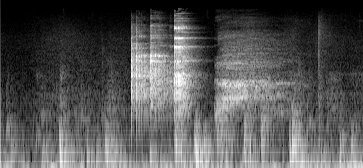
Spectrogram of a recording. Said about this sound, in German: Man hat es vielleicht schon am Anstoßen gehört. Die Getränkeauswahl ist heute ein wenig verschieden.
